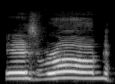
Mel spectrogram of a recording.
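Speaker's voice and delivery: high, loud, slow what is wrong with you; teasing the cohost for her silly idea, loudly incredulous; mock outrage. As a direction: drag it out in exaggerated disbelief.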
